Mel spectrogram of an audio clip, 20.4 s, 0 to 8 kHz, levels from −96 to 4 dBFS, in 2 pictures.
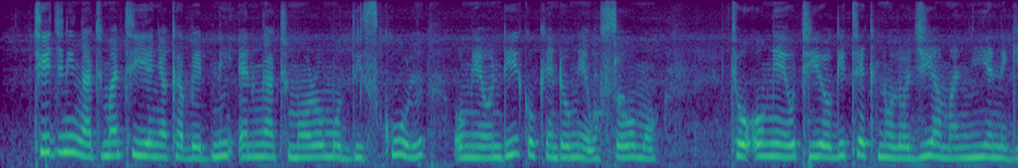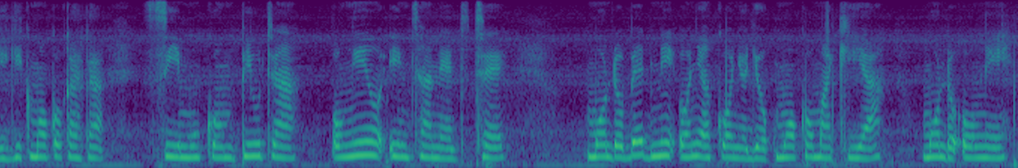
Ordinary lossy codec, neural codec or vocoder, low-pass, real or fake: none; none; none; real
